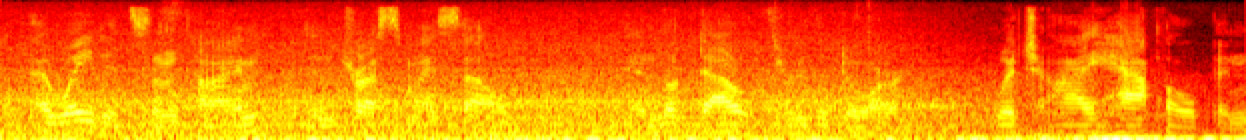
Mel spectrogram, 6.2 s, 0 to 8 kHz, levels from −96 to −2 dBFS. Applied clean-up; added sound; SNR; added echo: none; Mechanisms; -3 dB; none.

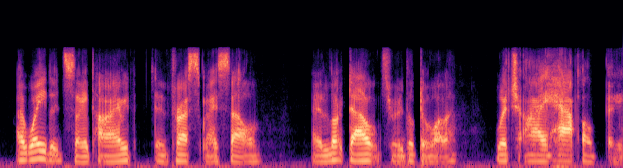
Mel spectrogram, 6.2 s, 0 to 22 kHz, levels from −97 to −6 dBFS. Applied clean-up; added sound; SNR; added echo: neural diffusion model UNIVERSE++.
